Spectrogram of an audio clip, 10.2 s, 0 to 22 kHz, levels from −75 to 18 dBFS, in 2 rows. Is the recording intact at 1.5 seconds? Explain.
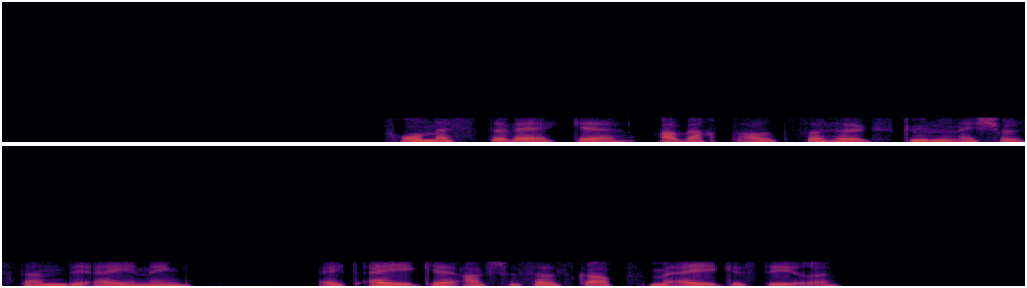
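No, not at 1.5 seconds, and not anywhere else in this speech either, since the Bluetooth CVSD headset codec runs through the whole clip. It sends one bit per sample saying only up or down, with an adapting step, and the sound points to the standard 64 kbps rate. Nothing above 4 kHz survives, so it's plainly narrowband. Loud high content outruns the step and distorts, s sounds go scratchy, and a grainy hiss sits underneath.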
